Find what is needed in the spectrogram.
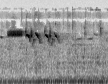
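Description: A small bird chirping: one brief high note, then a quick run of short falling chirps lasting about a second, over a steady low rumble.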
